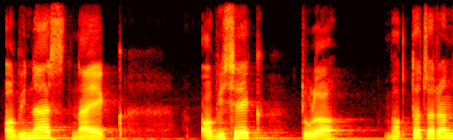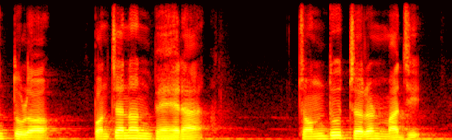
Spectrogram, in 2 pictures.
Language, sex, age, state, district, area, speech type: Odia, male, 18-30, Odisha, Rayagada, urban, spontaneous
